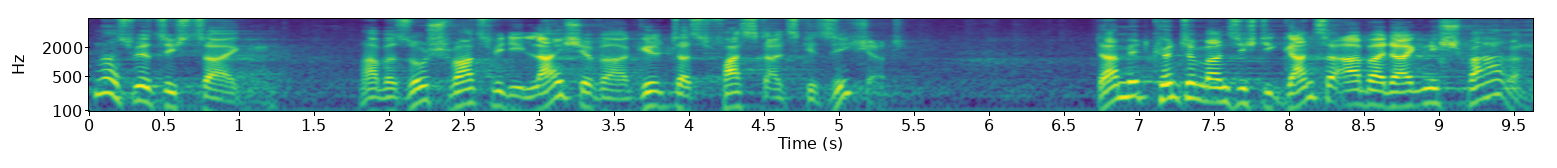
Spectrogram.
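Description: Grumpy pedantic coroner in a radio play, voice jumps around, echoey room, bit of noise. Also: male voice, medium pitch, big pitch swings, measured pace, fairly bright tone, soft background music. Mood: clinical, reluctant. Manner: pedantic, reluctant, clinical. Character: grudging, fussy male provincial medical examiner. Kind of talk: German audio drama acting. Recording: long hall reverb with background noise.

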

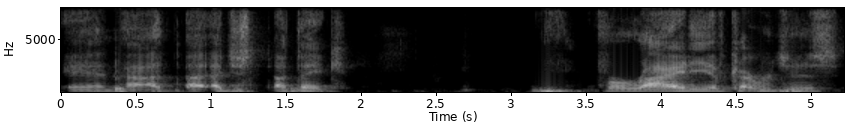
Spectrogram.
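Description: A man's voice: medium pitch, flat delivery, takes it slowly. Plain-spoken American football coach, middle-aged man. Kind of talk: post-game press conference answers. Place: indoor press room at a podium. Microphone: podium microphones.

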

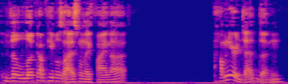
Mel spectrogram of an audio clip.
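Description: A man streamer giving casual live commentary on gameplay as he thinks out loud. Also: medium pitch, moderate pace, gravelly.

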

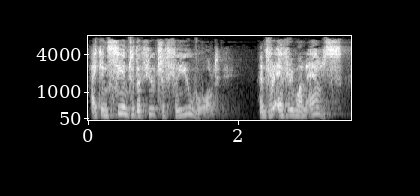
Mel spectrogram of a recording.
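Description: Bright, haunted living dead man. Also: sits high, sing-song, breathy edge, heavily acted. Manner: halting, grave, dramatic. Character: haunted, earnest walking dead man who foresees the future. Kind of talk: 1940s radio drama acting. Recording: muffled, noisy 1940s radio recording.

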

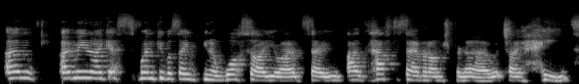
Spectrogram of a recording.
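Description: A woman guest on a podcast, chatty and self-deprecating, answering with lively humor and casual fillers. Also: mid-range voice, brisk, low-quality recording. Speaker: guest, entrepreneur.

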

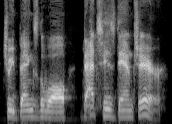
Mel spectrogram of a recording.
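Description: A man's voice: medium pitch, fairly even intonation, unhurried, a bit bright, dry recording, studio quality. A man reading screenplay stage directions as dramatic scripted narration.

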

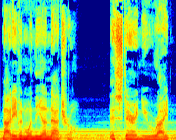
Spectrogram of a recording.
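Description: A man narrating an audio drama in a deliberate, brooding way, pausing between short phrases for dramatic weight. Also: on the low side, steady tone, loud music behind the voice.

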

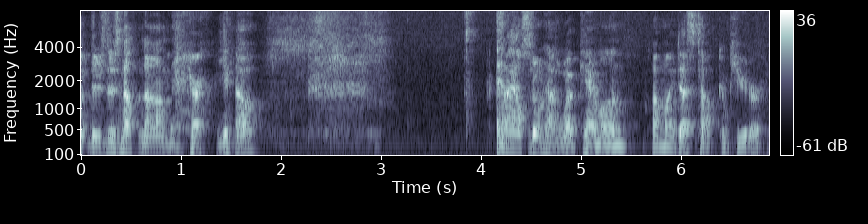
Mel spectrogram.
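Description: A man's voice: medium pitch, fairly bright tone. A man in his thirties giving casual, offhand vlog commentary with a wry manner. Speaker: video host. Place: small home office.

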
